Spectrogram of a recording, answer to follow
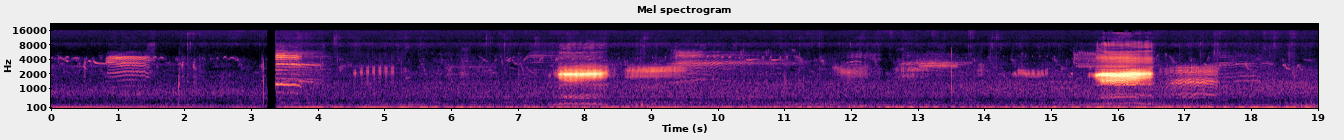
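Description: A flock of ewes and young lambs bleating, call after call, with the two loudest bleats about eight seconds in and near the end. A steady low hum runs underneath.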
